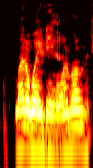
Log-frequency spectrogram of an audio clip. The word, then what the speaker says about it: Lenawee: those into us Ryan is the county pronounced Len away or Lenawee let away run away okay that's what I thought because I know Chandler and Alex were saying Lenawee earlier and I was like I don't remember being bad I think it's went away yeah we pronounce it went away yeah from all the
